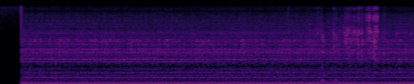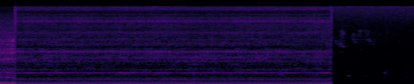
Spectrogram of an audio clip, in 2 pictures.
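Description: An engine running steadily at an even speed, a loud low hum. It cuts in and out abruptly, with a click and a slight change of tone about six and a half seconds in.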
